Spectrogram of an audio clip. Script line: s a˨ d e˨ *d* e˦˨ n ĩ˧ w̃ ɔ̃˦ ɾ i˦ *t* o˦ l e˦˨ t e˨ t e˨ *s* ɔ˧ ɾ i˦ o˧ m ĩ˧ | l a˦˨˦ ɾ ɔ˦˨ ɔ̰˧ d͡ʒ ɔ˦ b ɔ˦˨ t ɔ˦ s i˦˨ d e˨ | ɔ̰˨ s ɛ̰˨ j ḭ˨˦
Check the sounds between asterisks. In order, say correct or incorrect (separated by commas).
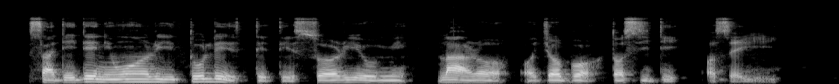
correct, correct, correct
